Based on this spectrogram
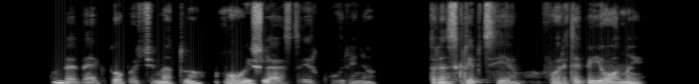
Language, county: Lithuanian, Kaunas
